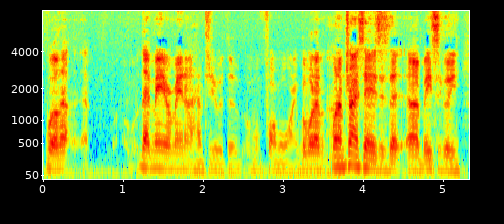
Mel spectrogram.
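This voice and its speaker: Bright-voiced man, hesitant and rambling. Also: on the low side, rapid-fire. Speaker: caller making a complaint. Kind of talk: informal phone conversation. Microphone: recorded phone call.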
